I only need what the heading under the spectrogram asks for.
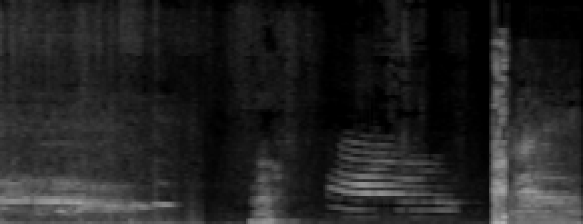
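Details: Domestic cat giving a drawn-out, harmonic-rich meow that falls slightly in pitch, preceded by human speech and ended by a sharp loud burst.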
